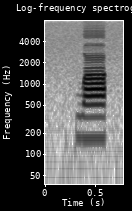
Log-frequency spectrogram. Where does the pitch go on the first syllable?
high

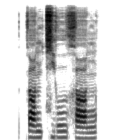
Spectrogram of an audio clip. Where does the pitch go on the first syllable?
high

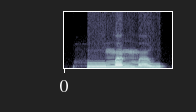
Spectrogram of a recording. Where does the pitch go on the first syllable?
high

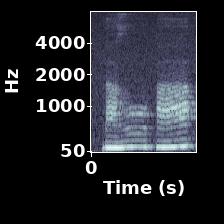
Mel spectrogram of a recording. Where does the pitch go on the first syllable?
low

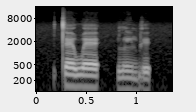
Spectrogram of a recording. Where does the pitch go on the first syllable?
high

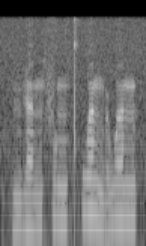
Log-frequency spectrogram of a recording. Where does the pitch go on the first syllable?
rising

